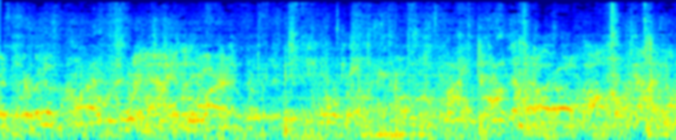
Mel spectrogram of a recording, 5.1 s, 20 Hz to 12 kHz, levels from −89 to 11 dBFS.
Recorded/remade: remade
